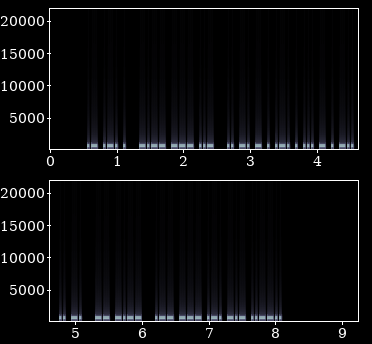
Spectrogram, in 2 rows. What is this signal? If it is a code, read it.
Morse code, heard as a keyed tone, about 40 wpm, 700 Hz. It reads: ARE YOU INTERESTED IN MY WORK?
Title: Sentences from Top 1000 Words - Review Part 6 - 40wpm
